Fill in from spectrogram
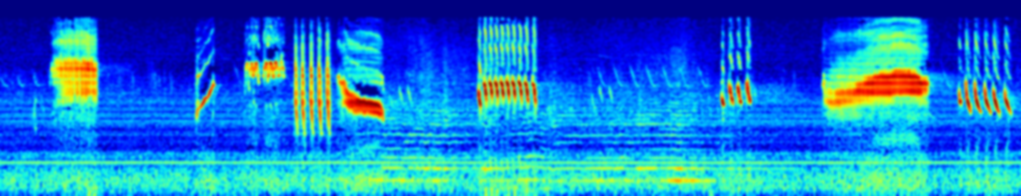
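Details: Training-lesson song of a European greenfinch: varied phrases of buzzy bursts, rapid rattling trills and a long rasping wheeze near the end, closing with a quick twitter.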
